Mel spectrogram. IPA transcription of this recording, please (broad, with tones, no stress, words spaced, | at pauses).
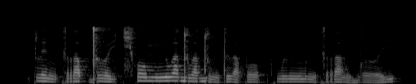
ple˨˩n kra˨˩p̚dɤː˨˩j t͡ɕʰo˧mnu˧a̯ du˦˥a̯du˩˦ntɯ˨˩a̯poː˨˩p̚ kwɯ˧ŋmɯ˨˩ŋkra˨˩n bɤː˩˦j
